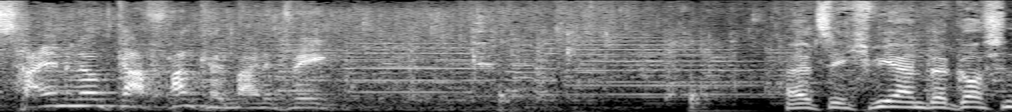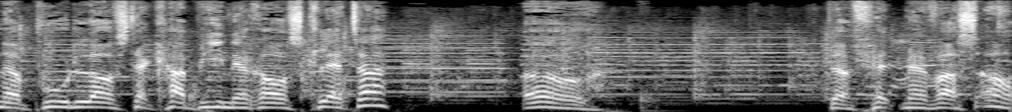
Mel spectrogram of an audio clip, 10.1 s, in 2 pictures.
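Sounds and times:
shower water running: 0:00.0 - 0:05.7
speech: 0:00.1 - 0:01.8, 0:03.9 - 0:08.3, 0:09.2 - 0:10.1.

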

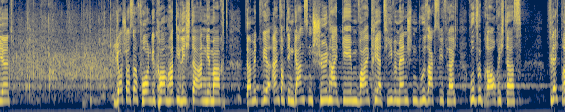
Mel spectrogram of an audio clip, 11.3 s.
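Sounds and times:
speech: 0:00.0 - 0:00.4, 0:02.2 - 0:11.2
audience applause: 0:00.0 - 0:04.1.

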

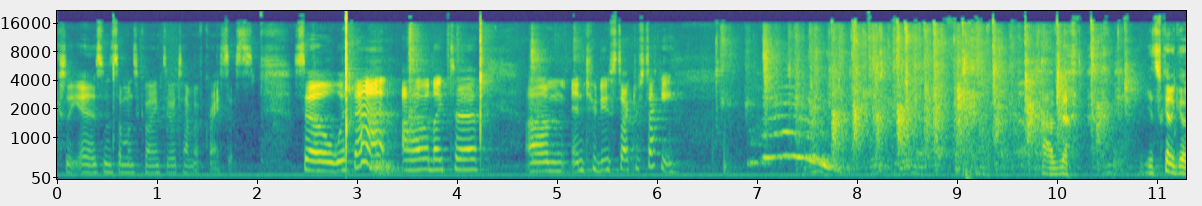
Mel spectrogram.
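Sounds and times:
speech: 0:00.0 - 0:08.1, 0:09.9 - 0:10.3, 0:10.9 - 0:11.2
audience clapping: 0:06.9 - 0:11.2.

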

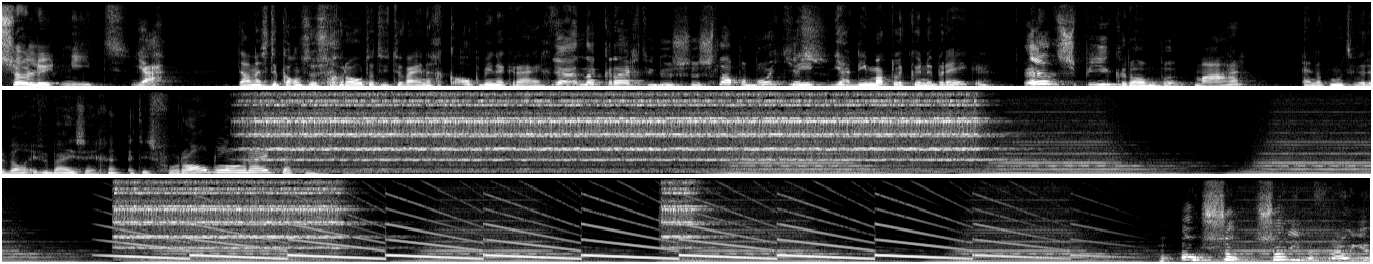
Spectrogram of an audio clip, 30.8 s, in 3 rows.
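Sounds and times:
speech: 0:00.0 - 0:13.0
fire brigade turnout alarm ringing: 0:12.0 - 0:18.6, 0:21.2 - 0:30.7
siren wailing: 0:21.2 - 0:30.5.

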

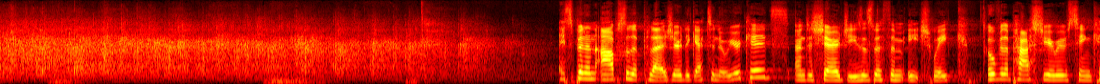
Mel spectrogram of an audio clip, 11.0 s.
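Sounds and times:
audience applause: 0:00.0 - 0:05.2
speech: 0:05.6 - 0:11.0.

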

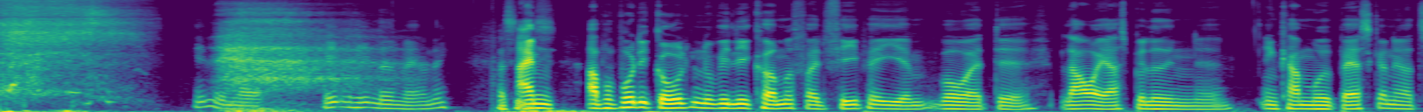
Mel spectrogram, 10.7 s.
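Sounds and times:
deep breath exhaled into a microphone: 0:00.0 - 0:03.7
speech: 0:01.5 - 0:10.6.

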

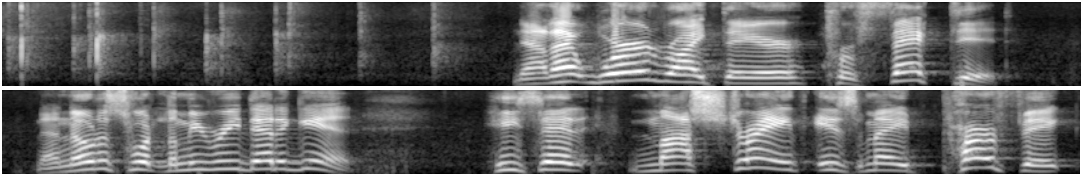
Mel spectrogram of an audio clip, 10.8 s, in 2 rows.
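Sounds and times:
audience hand clapping: 0:00.0 - 0:02.4
speech: 0:02.6 - 0:10.7.

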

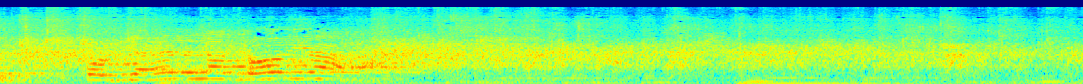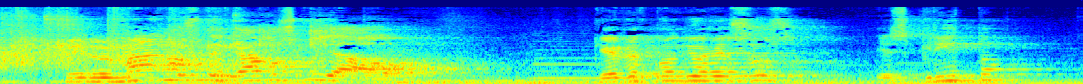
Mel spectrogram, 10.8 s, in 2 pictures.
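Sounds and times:
audience clapping: 0:00.0 - 0:07.0
speech: 0:00.4 - 0:02.0, 0:05.8 - 0:07.7, 0:08.4 - 0:10.6.

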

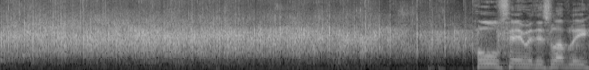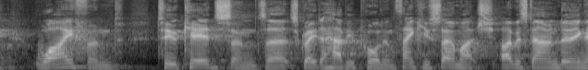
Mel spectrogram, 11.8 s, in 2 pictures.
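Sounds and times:
room full of people clapping: 0:00.0 - 0:05.1
speech: 0:04.8 - 0:11.7.

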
